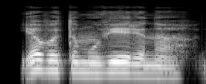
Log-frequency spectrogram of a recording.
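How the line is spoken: Sighing. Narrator (Russian): Джейми вздохнула

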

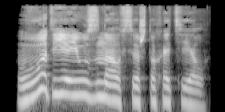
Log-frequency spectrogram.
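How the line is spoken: Growl. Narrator (Russian): прорычал Грэхэм

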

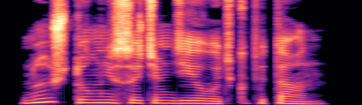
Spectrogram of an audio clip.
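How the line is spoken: Glum question. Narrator (Russian): уныло спросила она

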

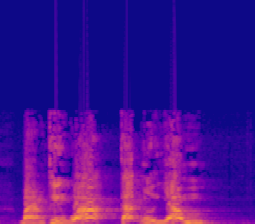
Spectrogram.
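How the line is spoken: Sudden cry. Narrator (Vietnamese): Yến Thích chỉ kịp la lên

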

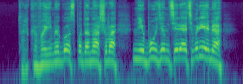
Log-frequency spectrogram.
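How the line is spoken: Young man's desperate plea. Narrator (Russian): взмолился юноша

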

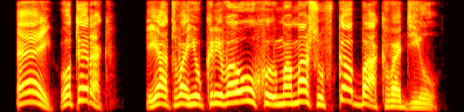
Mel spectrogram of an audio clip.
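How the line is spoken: Shouted. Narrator (Russian): крикнул я

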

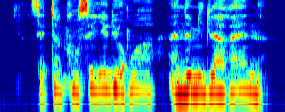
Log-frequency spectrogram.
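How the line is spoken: Man exclaiming. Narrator (French): s'écriait un homme

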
